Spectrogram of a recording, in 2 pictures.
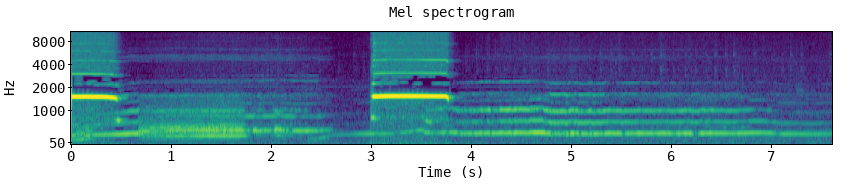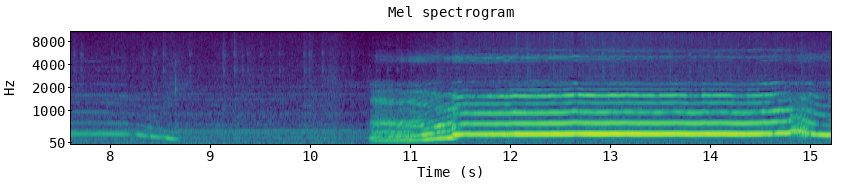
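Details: Howling from Phobey, a 100-pound dog set off by flutes, ambulances and coyotes: after brief flute notes come two long, low, even baritone howls, the first sliding down at its end, the second rising and held steady.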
